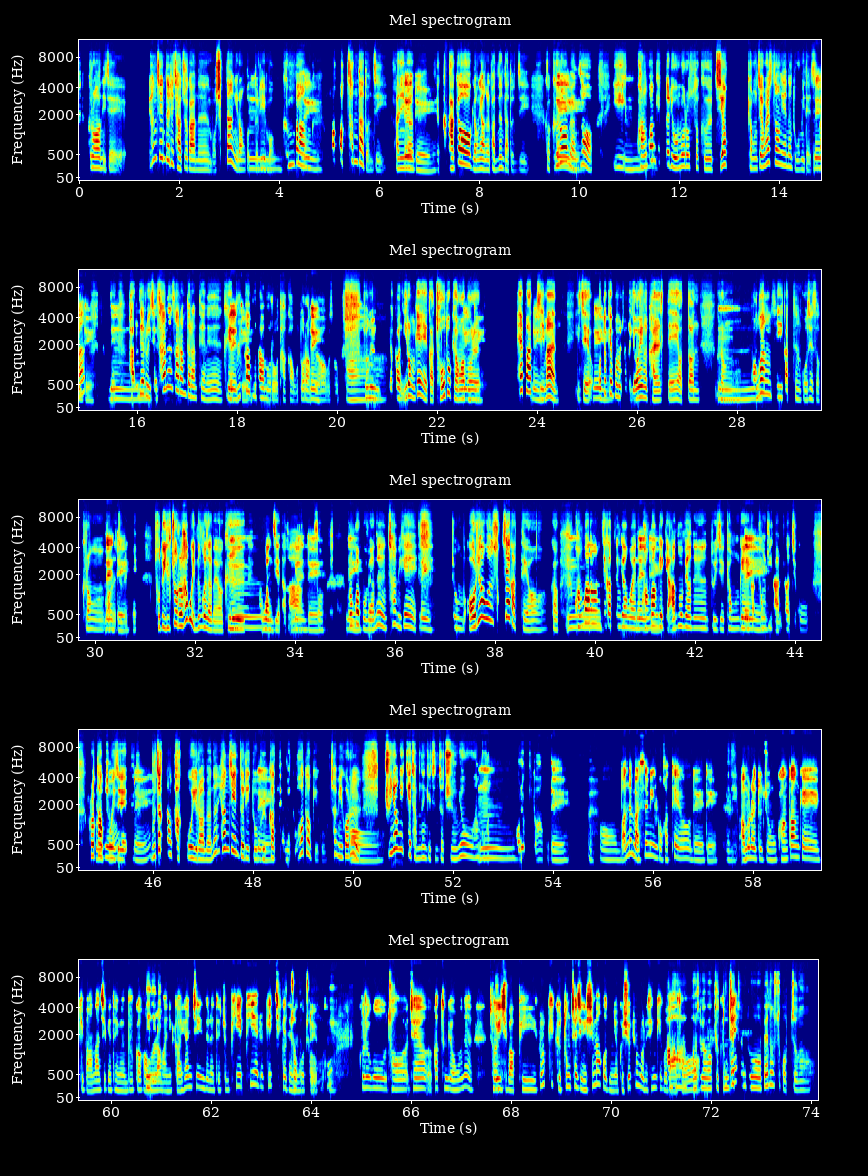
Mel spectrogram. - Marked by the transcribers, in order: tapping; other background noise; teeth sucking; teeth sucking
- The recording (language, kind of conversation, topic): Korean, unstructured, 관광객으로 여행하면서 죄책감 같은 감정을 느낀 적이 있나요?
